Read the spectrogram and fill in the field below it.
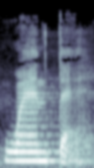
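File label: "guen-te", Teotitlán del Valle Zapotec; muybien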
